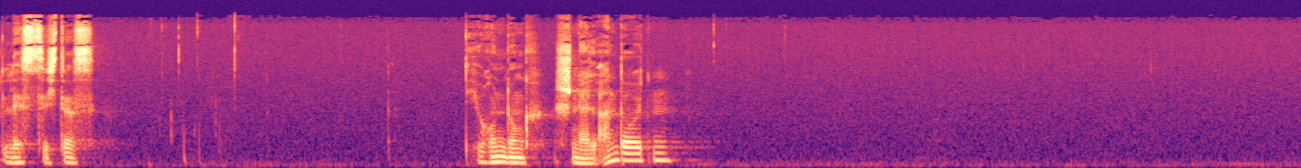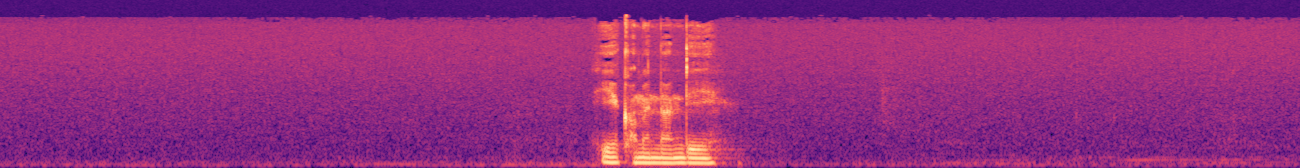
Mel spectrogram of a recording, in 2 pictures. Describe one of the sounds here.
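A pen scratches softly across cardboard.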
